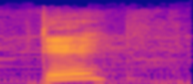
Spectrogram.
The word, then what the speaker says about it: Tae: Te, que se escreve tai, né?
